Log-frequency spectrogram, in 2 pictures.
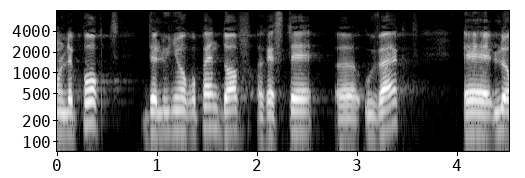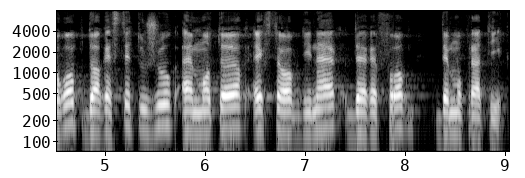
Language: French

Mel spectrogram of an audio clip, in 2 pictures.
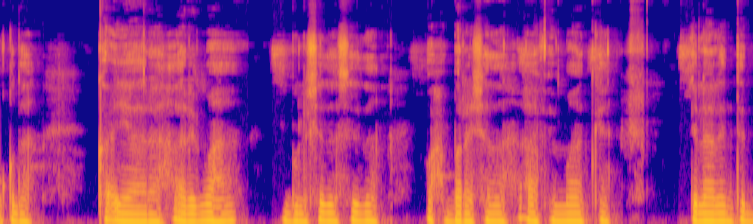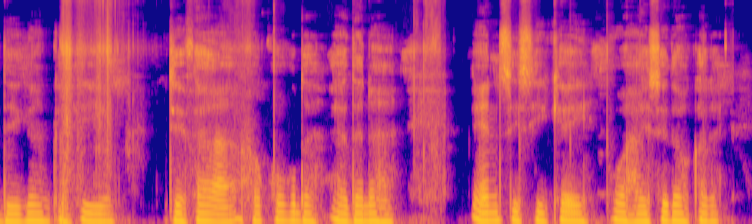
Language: Somali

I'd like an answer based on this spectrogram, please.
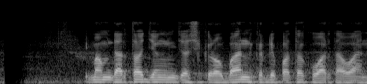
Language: Sundanese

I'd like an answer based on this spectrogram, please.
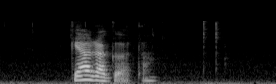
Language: Faroese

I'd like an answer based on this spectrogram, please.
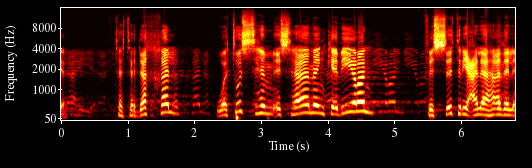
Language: Arabic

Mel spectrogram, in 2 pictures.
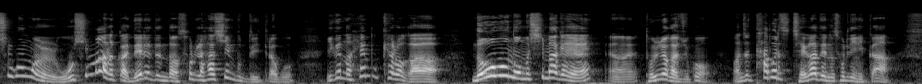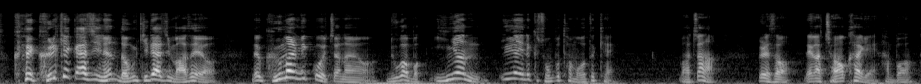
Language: Korean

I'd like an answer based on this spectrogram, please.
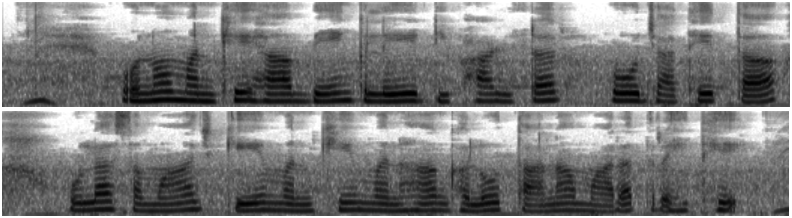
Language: Chhattisgarhi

